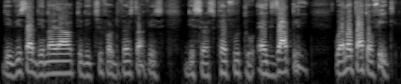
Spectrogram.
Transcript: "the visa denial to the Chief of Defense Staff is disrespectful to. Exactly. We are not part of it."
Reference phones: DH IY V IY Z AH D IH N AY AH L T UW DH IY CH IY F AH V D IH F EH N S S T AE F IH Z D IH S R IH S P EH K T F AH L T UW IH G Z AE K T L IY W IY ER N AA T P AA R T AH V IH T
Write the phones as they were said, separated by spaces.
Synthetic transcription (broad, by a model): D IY V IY S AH D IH N AY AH T UW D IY CH IY F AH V D IH F EH N S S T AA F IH S D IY S R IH S P EH K T F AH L T UW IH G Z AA K T L IY W IY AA N AA T P AA T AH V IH T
